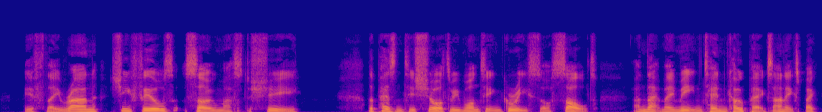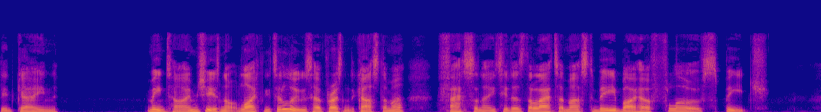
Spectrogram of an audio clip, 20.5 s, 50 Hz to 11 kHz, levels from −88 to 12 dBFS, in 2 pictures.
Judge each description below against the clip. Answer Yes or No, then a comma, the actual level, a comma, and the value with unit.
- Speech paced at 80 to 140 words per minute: Yes, slow, 135 wpm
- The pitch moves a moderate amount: No, wide, 5.8 semitones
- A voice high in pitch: No, low, 110 Hz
